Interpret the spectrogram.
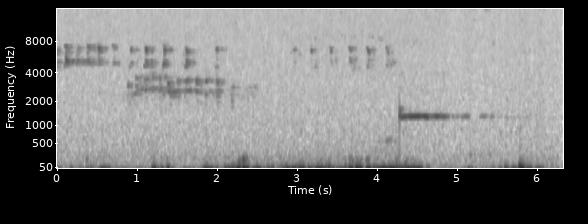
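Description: Small birds twittering in quick high runs for the first two or three seconds, then one steady whistled note held for over a second. Low thumps and rumble from walking with the camera sit underneath.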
